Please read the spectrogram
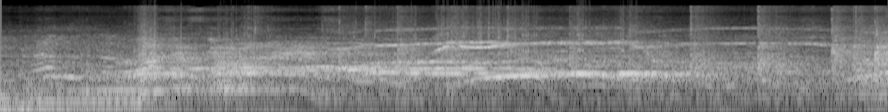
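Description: A live metal band's final chord ends about a second in, and the crowd cheers and shouts, loud and wavering.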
